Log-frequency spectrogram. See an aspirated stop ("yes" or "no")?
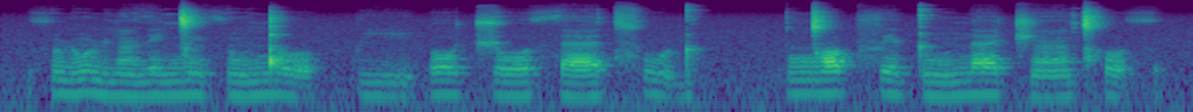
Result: yes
